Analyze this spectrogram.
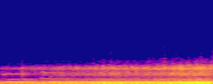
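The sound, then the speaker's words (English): A police prowl car drives along, its engine a steady droning hum with a low rumble that swells gradually louder. No one speaks. “Next thing I knew, I was inside the prowl car and we were on our way, but not towards town.”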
